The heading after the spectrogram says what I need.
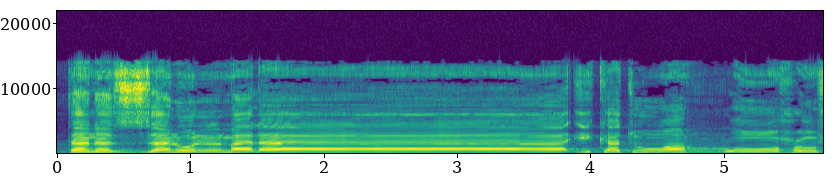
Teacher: ملائکہ تو یہاں پر جو مد ہے مد واجب ہے، 5 الفی مد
